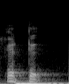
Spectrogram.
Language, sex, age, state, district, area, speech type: Tamil, male, 60+, Tamil Nadu, Coimbatore, urban, read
